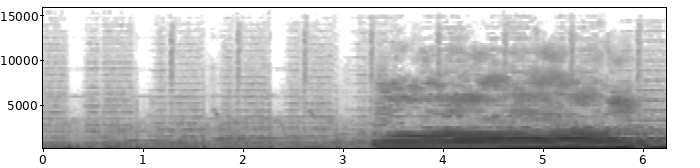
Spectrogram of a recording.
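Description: Background music with a steady pulsing beat. About three seconds in, a loud, steady horn-like chord comes in and holds.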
